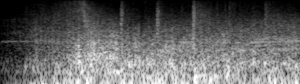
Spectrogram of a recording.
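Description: A thunder sound effect marking a lightning round: a deep, sustained rumble of thunder rolls on for about three seconds, loud and steady, with crackling bursts scattered through the low roar and no voices.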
